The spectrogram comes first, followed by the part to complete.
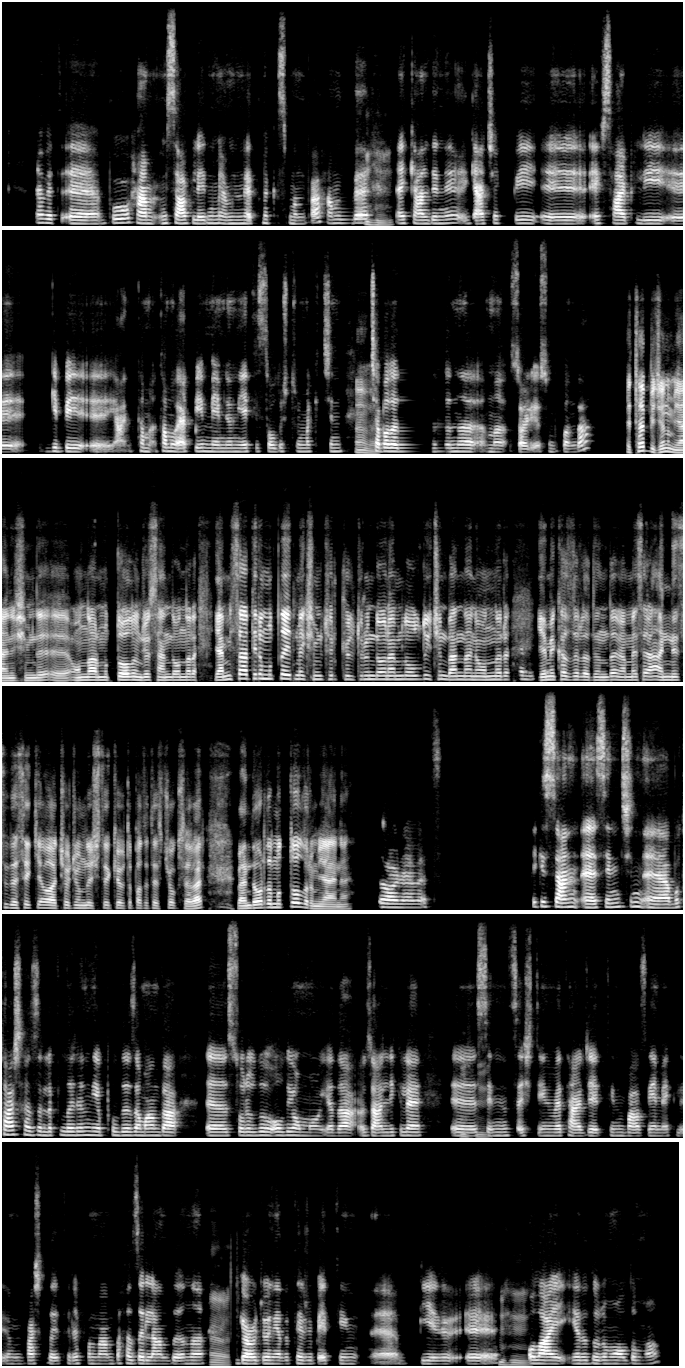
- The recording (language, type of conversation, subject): Turkish, podcast, Haftalık yemek hazırlığını nasıl organize ediyorsun?
- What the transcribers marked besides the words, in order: distorted speech; other background noise; static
